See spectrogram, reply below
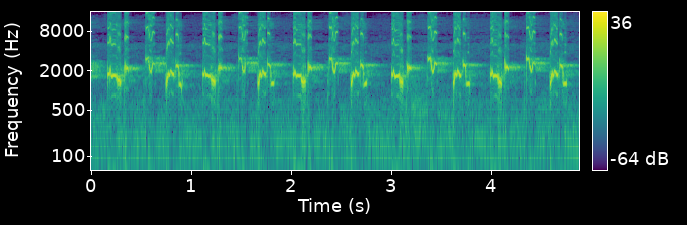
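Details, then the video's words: Energetic 'gacor tarung' sooty-headed bulbul song in the long rapid 'ropel panjang' style, used to stir idle birds: steady chain of bubbly two-part whistled phrases, about two per second, loud and distorted. "trucukan gacor tarung ROPEL PANJANG"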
